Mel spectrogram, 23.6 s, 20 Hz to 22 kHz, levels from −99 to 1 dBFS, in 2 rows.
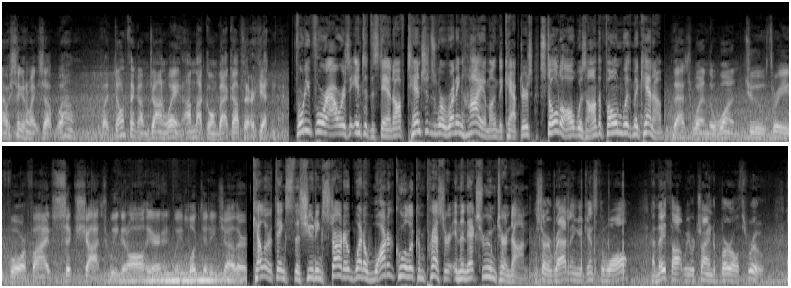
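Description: Nothing stood out as a technical problem on listening to this audio.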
